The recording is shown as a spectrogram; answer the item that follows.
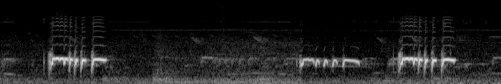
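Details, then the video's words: Zebra dove with a big voice, a local bird kept as a lure to get others singing: three loud choppy coo phrases, the first two separated by a quieter spell of level notes, with faint background rustle. "Perkutut lokal gacor suara besar cocok untuk pancingan burung perkutut supaya bunyi"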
